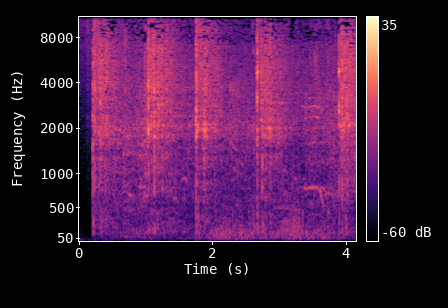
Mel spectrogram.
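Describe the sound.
Scattered gunshots crack out about four times at irregular intervals, sharp, over a constant rumbling outdoor din with indistinct voices, near the headquarters of the opposition CDC party in Monrovia, Liberia, on a Thursday during a raid and skirmish with party supporters.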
